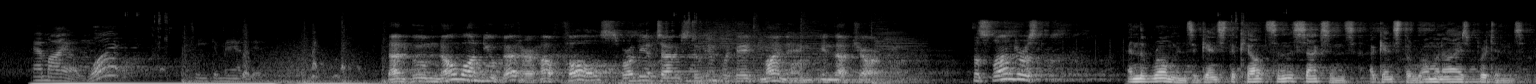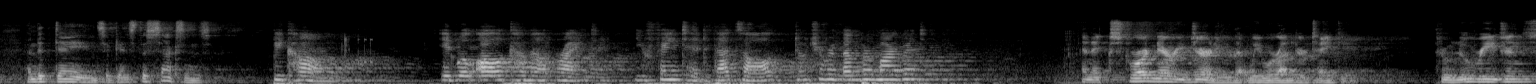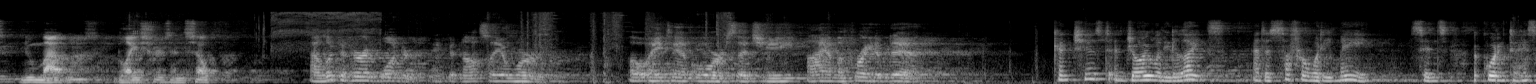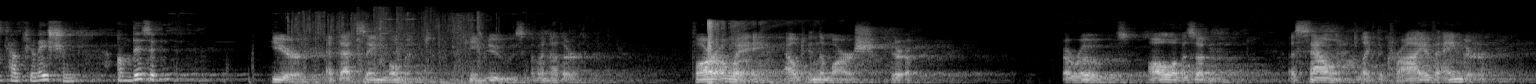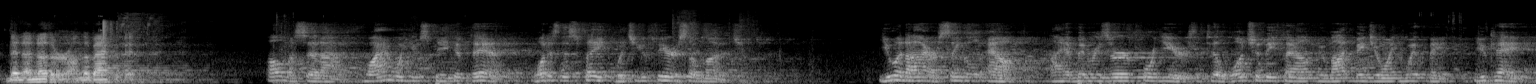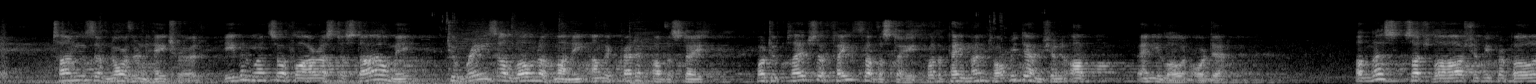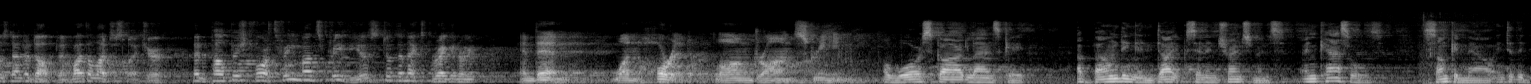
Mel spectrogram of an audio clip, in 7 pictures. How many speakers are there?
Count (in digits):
8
